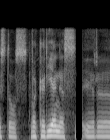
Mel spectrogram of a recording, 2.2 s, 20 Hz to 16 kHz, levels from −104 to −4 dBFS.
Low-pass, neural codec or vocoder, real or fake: 7.2 kHz; none; real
